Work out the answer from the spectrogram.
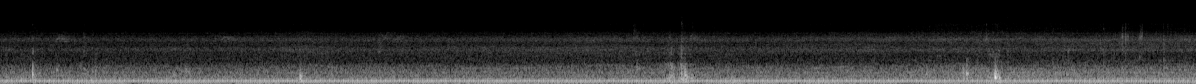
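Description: Jeep Wrangler engine running steadily at a low crawling speed over rocks, with a few short knocks, the loudest about ten seconds in.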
